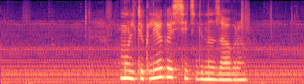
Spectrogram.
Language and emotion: Russian, neutral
